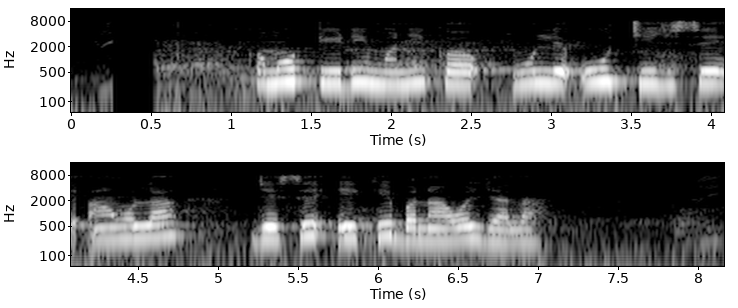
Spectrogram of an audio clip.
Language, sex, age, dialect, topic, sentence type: Bhojpuri, female, 25-30, Western, banking, statement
